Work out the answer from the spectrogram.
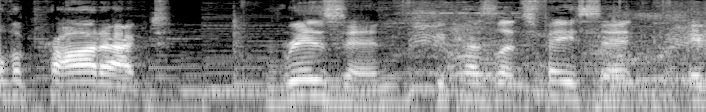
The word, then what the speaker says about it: Ryzen: Nobody is going to pronounce that Ryzen. It's Risen.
